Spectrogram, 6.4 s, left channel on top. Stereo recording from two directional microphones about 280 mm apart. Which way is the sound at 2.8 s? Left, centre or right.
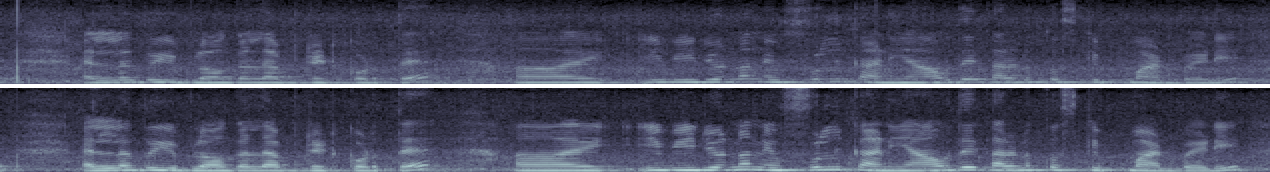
Right.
